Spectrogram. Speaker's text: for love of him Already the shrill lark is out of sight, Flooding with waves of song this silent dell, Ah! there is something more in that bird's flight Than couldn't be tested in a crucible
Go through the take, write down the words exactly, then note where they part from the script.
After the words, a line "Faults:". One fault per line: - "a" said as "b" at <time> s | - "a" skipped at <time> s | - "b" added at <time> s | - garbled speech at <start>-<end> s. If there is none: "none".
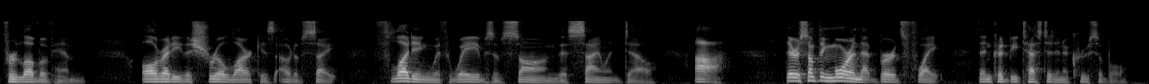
for love of him Already the shrill lark is out of sight, Flooding with waves of song this silent dell, Ah! there is something more in that bird's flight Than could be tested in a crucible
Faults:
- "couldn't" said as "could" at 9.9 s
